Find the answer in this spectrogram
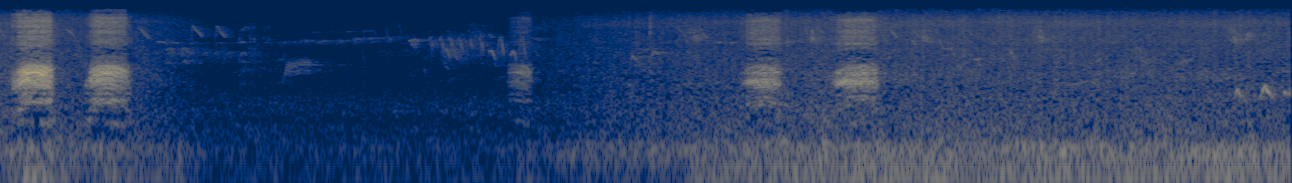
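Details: Two loud, hoarse caws from a crow open the recording, followed by near silence, then two more caws farther off amid rising background noise.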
